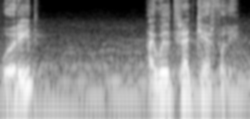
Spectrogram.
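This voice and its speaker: An actor playing a determined, composed young male assassin in a video game cutscene, speaking calmly and deliberately, with some guardedness. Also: medium pitch, soft background music, natural voice. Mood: resolute.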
